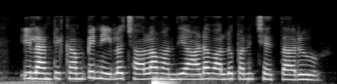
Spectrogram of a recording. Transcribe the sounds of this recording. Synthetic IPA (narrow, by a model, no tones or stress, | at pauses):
ilaːɳʈikɐmpeniːlo̞ːt͡ʃaːlaːmɐnd̪iaːɽɐʋaːlːupɐnit͡ʃɛːst̪aːɾu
